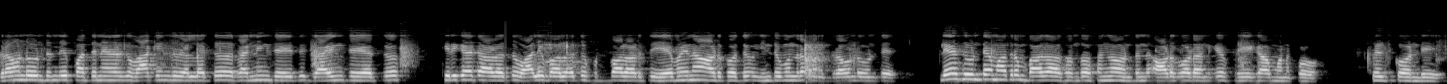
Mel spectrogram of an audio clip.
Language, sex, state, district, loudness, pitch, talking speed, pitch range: Telugu, male, Andhra Pradesh, Anantapur, -14 LUFS, 185 Hz, 125 wpm, 180-195 Hz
